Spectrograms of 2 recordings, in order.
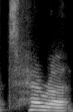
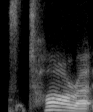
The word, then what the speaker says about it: Terra: Your planet Earth then moves through a transformation through what we call a Terra gateway, or pronounced by some as Tara gateway, known also as the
